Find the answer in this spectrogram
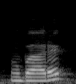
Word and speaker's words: مبارک: واو پر پیش ہے۔ مبارک، برکت دیا ہوا رے پر زبر ہے۔ خلط ملط، دونوں لام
